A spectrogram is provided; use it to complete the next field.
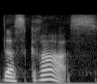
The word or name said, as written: grass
